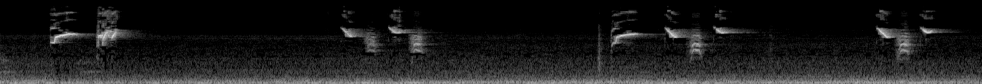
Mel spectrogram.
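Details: Sooty-headed bulbul in energetic song, repeating short phrases of two or three piercing downslurred whistles roughly every two to three seconds above a soft low hum.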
